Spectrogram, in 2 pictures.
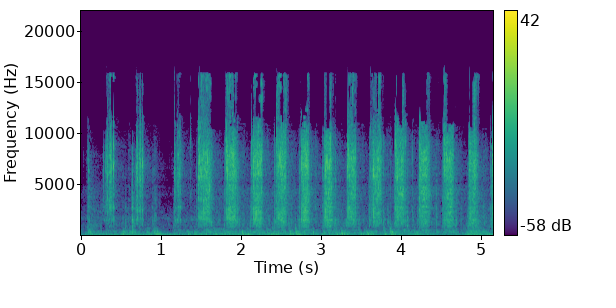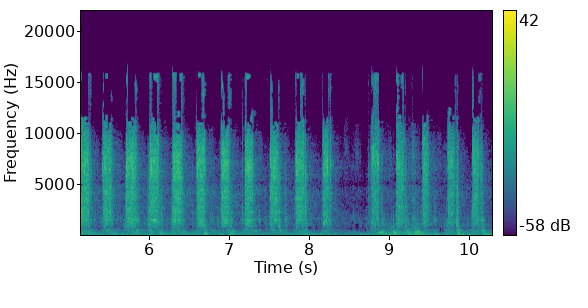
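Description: Hand ratchet with a hex-bit socket clicking in quick, even strokes, about four a second, as the bolt of a new front brake caliper is run in. It pauses briefly near the end, then picks up again.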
